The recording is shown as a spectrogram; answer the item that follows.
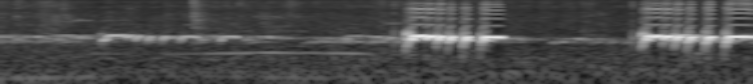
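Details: Local zebra dove singing to draw other doves into calling back: soft wavering coos at first, then two loud bursts of fast, stuttering, rolling notes about a second apart, each ending in a brighter held tone.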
